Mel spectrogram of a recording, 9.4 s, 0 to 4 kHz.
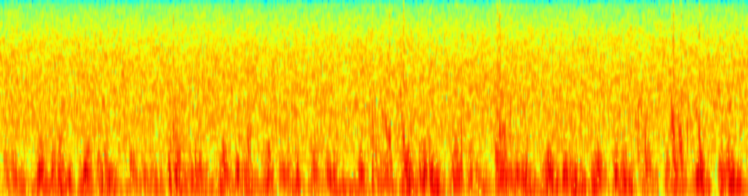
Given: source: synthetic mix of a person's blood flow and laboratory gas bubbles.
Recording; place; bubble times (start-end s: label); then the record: Doppler ultrasound of blood flow; precordium
0.04-0.09 s: bubbles
2.06-2.50 s: bubbles
3.08-3.16 s: bubbles
3.42-3.48 s: bubbles
3.66-3.77 s: bubbles
4.65-4.74 s: bubbles
4.76-5.32 s: bubbles
5.61-5.81 s: bubbles
6.15-6.45 s: bubbles
6.52-6.64 s: bubbles
7.24-7.30 s: bubbles
7.91-8.12 s: bubbles
8.35-8.63 s: bubbles
8.68-8.81 s: bubbles
From the record:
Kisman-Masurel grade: 243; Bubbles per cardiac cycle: several, 3 to 8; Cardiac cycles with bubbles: 100%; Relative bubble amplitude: loud (0.450 to 0.775); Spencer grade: 3 (all of the cardiac periods contain showers or single bubble signals, but not dominating or overriding the cardiac motion signals); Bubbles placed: anywhere in the cardiac cycle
